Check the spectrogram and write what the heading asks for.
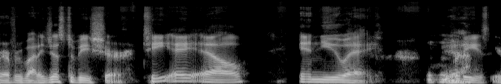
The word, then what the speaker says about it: Talnua: Let's spell it out for everybody just to be sure. Talnua.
